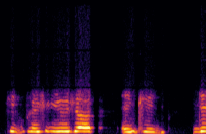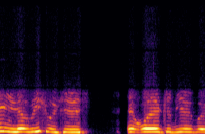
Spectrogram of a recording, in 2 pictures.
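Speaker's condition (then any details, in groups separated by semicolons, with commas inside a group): Cerebral palsy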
